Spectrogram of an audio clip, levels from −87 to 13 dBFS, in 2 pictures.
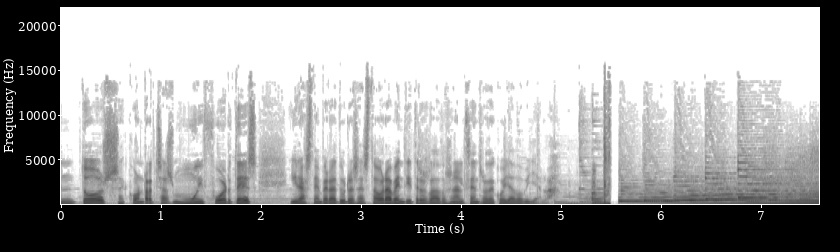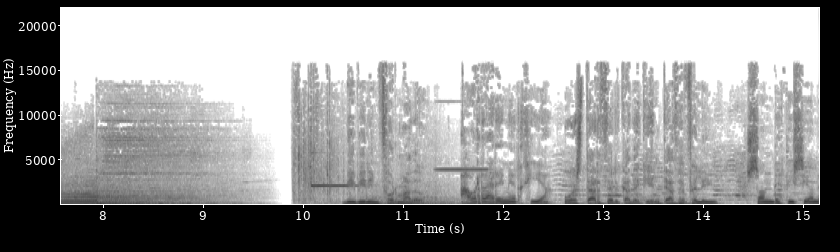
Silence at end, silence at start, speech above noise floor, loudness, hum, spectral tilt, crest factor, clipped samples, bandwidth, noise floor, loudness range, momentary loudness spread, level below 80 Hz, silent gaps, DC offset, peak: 0 s; 0 s; 24 dB; -20 LUFS; none; -5 dB/octave; 18 dB; under 0.1%; 16 kHz; -44 dBFS; 2 LU; 8 LU; -32 dBFS; 9.80-9.87 s; under 0.1%; -4 dBFS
